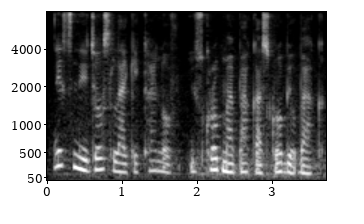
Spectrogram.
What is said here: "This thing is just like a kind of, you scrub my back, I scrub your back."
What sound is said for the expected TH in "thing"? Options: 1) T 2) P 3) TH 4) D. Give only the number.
1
